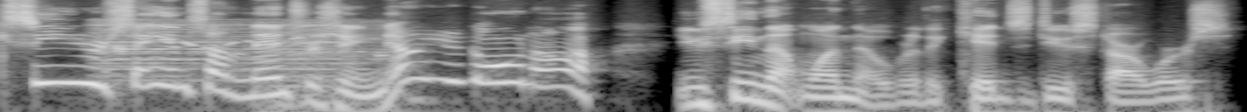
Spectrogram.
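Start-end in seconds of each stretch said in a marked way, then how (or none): 0.0-2.3 high fast mock mentor voice. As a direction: rattle off a mentor's nagging. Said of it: "He's like".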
